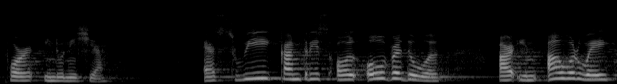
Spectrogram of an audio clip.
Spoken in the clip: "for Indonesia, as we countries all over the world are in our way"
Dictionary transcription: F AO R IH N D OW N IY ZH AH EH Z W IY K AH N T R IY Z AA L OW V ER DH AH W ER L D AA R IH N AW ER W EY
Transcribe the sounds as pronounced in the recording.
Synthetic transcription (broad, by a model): F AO R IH N D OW N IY SH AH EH S W IY K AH N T R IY S AA L OW V ER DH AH W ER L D AA R IH N AW ER W EY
